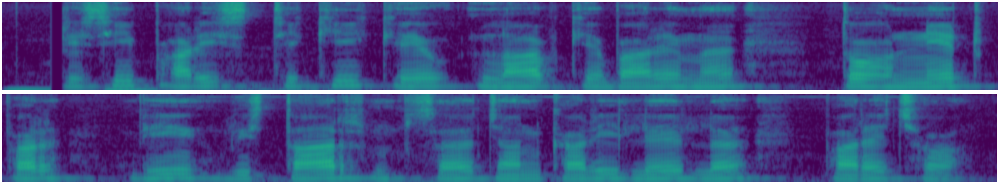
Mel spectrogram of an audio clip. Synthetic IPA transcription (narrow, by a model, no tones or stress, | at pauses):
kɾɪsipaːɾɪst̪ʰɪkikelaːbʱkebaːɾemẽ | t̪oneːʈpəɾbʱiwɪst̪aːɾsed͡ʒaːnkaːɾilelepaːɾet͡ʃʰɔ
